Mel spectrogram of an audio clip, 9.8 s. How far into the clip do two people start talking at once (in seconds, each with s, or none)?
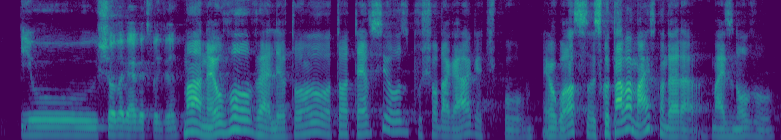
none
